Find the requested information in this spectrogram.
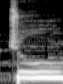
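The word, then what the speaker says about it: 猪: Setelah dikasih Fan Quan Pang jadinya Ju bacanya ya.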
